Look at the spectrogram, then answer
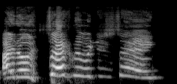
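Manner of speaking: high, loud excited exclamation. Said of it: "I was like".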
